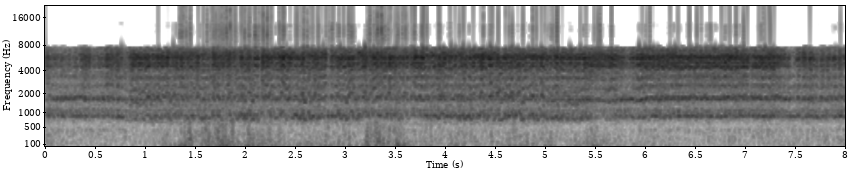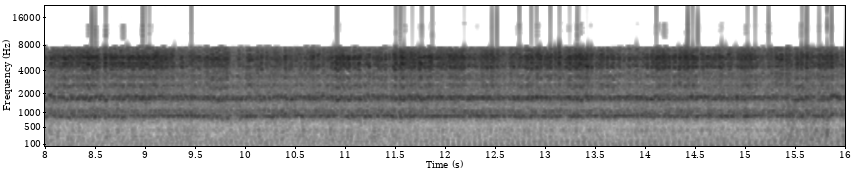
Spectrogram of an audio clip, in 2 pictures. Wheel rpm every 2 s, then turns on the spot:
210, 190, 200, 230, 230, 230, 230, 230.
none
